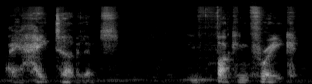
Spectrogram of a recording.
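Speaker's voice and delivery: soft unvoiced whisper; whispered aside. Real, not acted. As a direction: hiss it under your breath. Muttered aside.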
